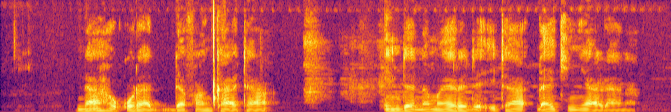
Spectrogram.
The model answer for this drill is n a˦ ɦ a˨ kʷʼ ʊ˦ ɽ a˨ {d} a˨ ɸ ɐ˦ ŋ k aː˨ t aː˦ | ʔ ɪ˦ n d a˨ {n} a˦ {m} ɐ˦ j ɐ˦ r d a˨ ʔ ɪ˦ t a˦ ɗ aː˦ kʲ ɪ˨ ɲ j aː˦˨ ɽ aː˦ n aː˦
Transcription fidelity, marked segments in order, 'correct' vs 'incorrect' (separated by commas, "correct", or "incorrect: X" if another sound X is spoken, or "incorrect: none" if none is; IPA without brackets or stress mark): correct, correct, correct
